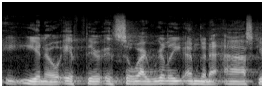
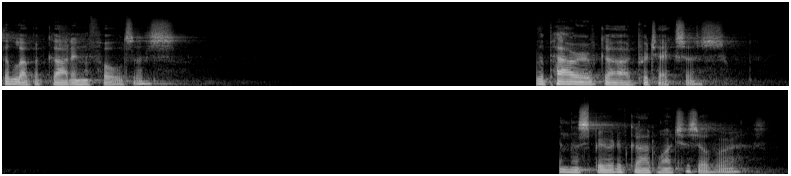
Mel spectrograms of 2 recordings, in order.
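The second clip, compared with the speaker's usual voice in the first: very soft, much quieter whisper under the breath; 8 dB quieter than usual. Leading listeners in a repeat-after-me prayer, very soft, barely a whisper. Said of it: "Softer, please".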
